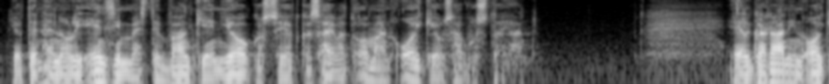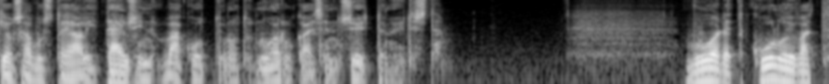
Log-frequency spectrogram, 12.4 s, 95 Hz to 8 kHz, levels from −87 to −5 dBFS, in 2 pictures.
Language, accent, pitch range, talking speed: Finnish, native, 70-85 Hz, 90 wpm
